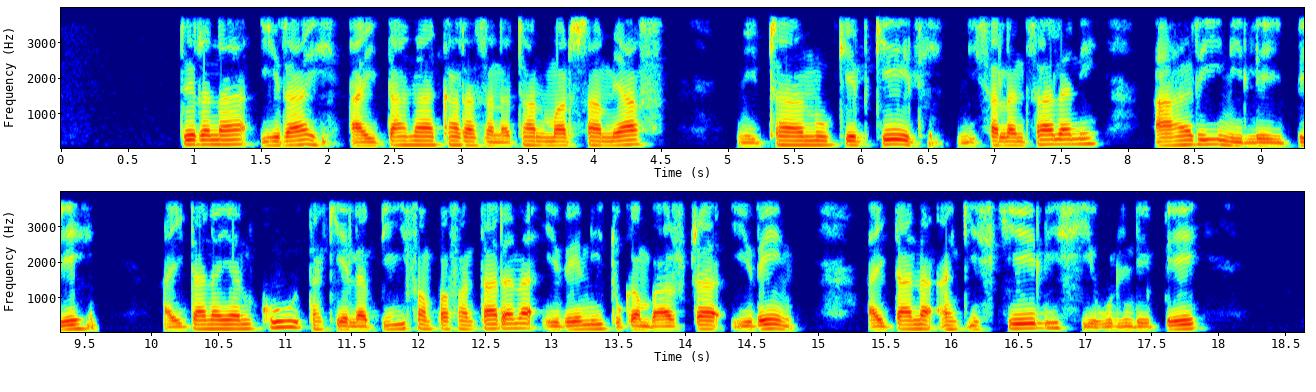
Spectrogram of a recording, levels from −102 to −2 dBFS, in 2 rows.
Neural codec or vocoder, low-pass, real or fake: none; 3.6 kHz; real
